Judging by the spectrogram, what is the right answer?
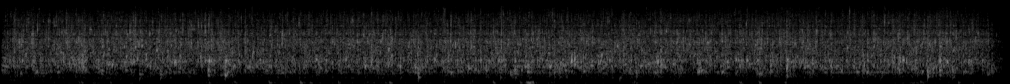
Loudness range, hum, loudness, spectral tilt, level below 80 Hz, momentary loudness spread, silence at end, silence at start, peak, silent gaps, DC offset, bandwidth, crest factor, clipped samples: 1 LU; none; -39 LUFS; 2 dB/octave; -72 dBFS; 3 LU; 0.05 s; 0 s; -22 dBFS; none; under 0.1%; 16.5 kHz; 20 dB; under 0.1%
